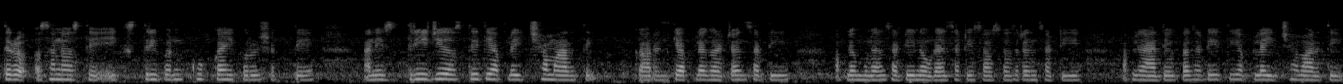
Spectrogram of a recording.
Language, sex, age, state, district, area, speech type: Marathi, female, 45-60, Maharashtra, Akola, rural, spontaneous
